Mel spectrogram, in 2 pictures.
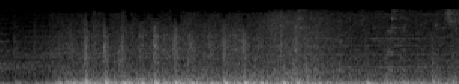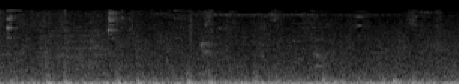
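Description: A train rolls steadily along the rails, its low, heavy rumble filling the scene, with faint clattering knocks in the first few seconds before it settles into a constant roar.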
